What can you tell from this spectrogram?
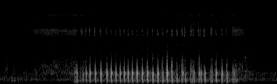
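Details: A French Bulldog asleep on his toy snores with a single rattling, fluttering breath that rises and fades. French Bulldog.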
